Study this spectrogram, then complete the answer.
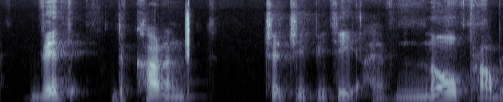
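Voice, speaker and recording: With a strong Hungarian accent, a man speaks at a fairly low pitch with ordinary pitch variation. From Hungary. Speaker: business simulation company CEO. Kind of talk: panel discussion. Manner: halting.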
